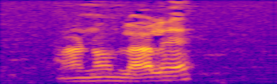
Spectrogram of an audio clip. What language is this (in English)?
Loarki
